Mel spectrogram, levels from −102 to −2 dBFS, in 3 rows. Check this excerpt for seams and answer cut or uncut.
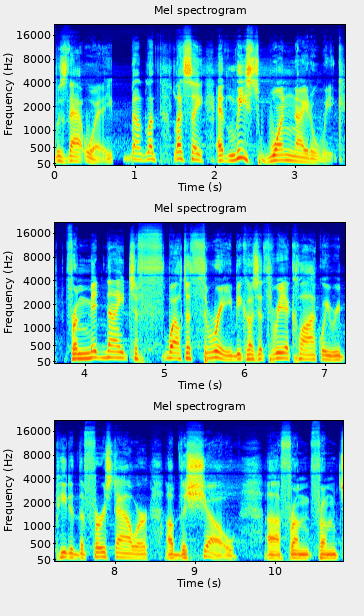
cut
